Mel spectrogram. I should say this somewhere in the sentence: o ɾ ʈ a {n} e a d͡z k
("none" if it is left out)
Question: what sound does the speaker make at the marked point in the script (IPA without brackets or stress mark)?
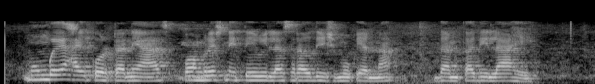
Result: n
